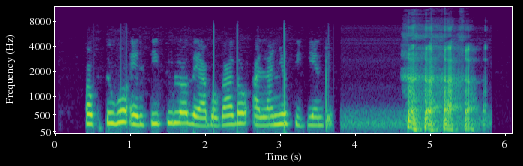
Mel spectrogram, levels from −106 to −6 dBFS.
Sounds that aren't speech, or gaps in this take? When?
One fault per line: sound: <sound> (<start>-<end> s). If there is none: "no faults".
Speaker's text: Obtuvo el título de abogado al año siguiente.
sound: laugh (4.6-5.8 s)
